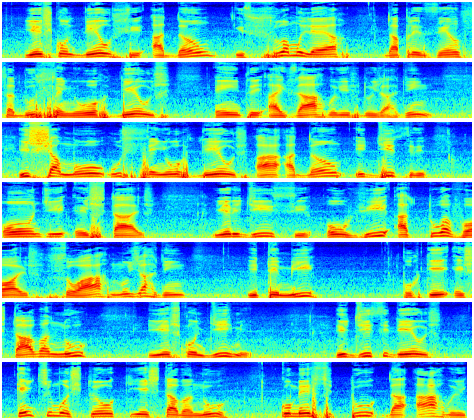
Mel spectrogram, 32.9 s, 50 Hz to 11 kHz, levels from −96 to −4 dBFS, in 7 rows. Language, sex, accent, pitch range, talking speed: Portuguese, male, Brazilian, 110-155 Hz, 105 wpm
